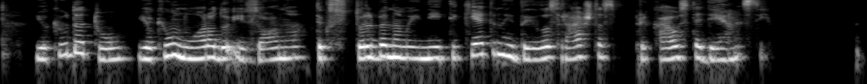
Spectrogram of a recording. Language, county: Lithuanian, Klaipėda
